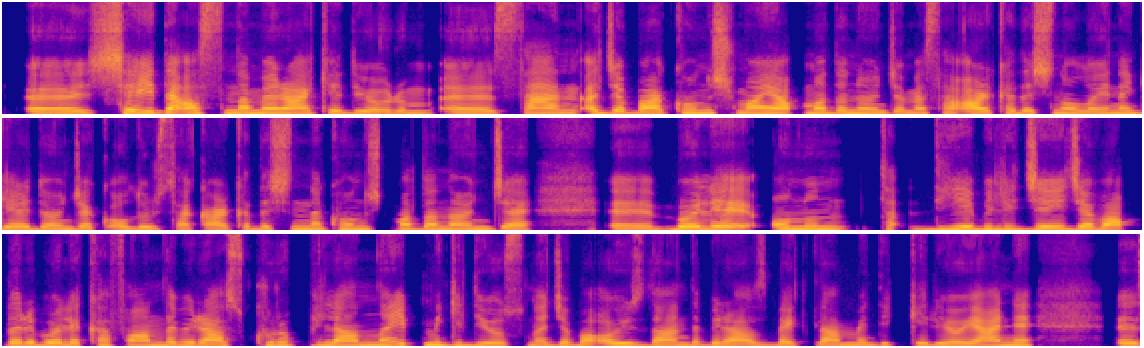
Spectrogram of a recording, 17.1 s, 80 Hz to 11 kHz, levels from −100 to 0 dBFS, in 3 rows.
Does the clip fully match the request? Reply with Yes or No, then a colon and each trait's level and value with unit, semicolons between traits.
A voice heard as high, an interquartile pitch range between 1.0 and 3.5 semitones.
Yes: high, 230 Hz; average, 3.0 semitones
